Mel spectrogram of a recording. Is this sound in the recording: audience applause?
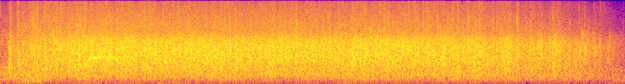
yes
